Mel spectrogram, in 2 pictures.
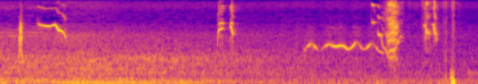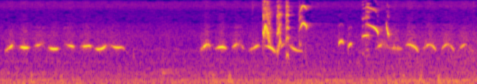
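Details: Oriental magpie-robin (kacer), described as lively and in full voice, singing: repeated wavering, warbled phrases at mid pitch broken by sharp, high, whip-like notes and brief clicks, with gaps between bursts and a low hum early on.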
